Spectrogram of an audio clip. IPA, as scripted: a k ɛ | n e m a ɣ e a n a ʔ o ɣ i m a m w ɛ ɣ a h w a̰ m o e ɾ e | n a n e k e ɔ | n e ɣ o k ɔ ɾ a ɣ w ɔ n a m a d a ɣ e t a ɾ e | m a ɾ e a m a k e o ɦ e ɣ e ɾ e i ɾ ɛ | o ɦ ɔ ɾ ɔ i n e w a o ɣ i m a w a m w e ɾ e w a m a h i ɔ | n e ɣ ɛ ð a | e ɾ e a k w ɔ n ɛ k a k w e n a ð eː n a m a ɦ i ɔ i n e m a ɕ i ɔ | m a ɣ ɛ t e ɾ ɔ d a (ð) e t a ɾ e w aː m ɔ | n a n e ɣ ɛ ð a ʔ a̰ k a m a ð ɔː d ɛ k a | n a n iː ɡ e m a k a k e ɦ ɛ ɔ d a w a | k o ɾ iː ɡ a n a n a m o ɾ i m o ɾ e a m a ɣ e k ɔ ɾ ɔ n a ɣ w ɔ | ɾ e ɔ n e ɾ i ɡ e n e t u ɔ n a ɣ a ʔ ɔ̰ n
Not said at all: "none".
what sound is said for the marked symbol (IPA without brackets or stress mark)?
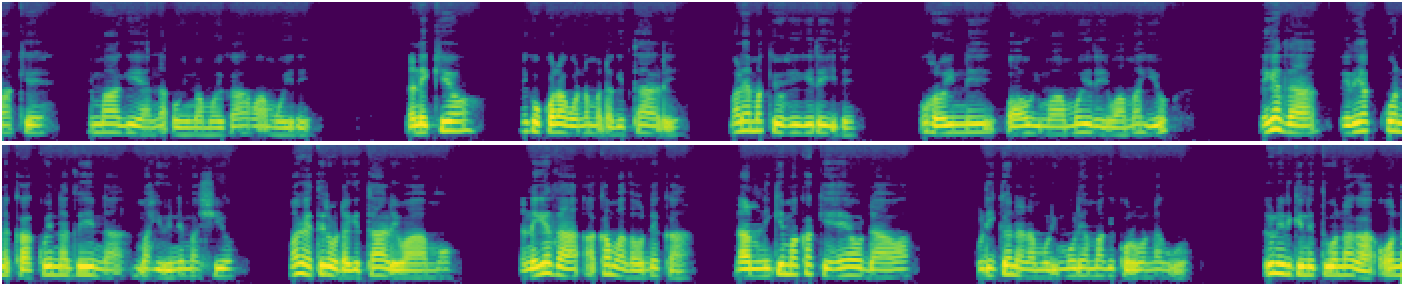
ɣ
